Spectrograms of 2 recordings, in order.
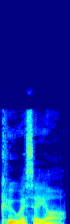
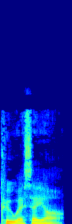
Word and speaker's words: Kasar: last name was kasar we at work always pronounced at KU SAR a guy calls and asks for John Kate SAR the engineer who answered the phone said actually that's pronounced Q SAR he's not here can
